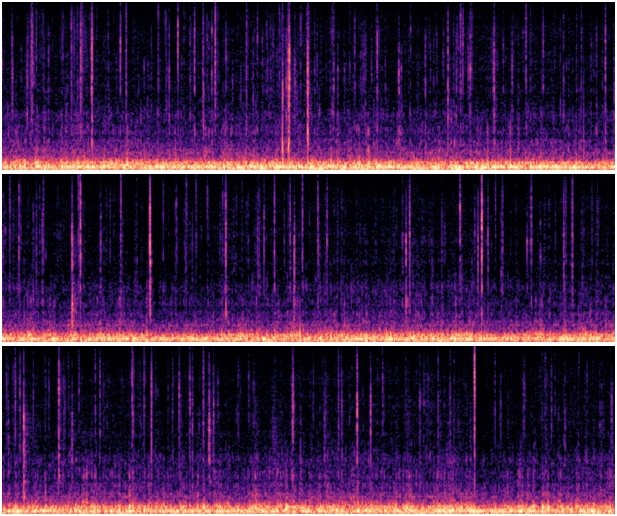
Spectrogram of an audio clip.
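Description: Burning logs crackle and pop.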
